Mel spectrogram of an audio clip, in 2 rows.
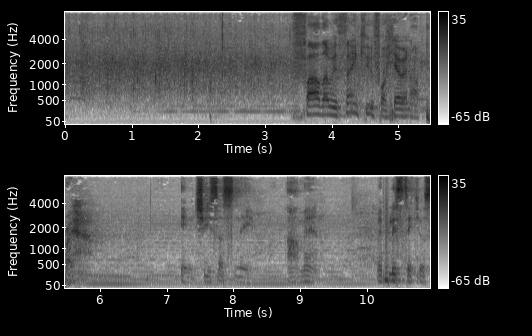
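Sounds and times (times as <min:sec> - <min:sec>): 
people clapping: 0:00.0 - 0:05.4
speech: 0:03.6 - 0:05.9, 0:07.2 - 0:09.4, 0:10.1 - 0:10.9.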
